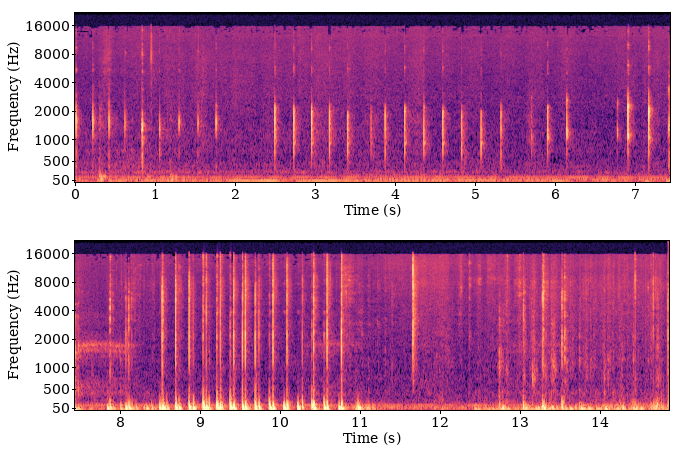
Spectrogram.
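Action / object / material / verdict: scrape / stuffed plush teddy bear / plush fabric / none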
